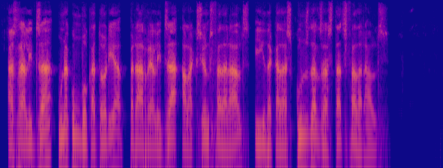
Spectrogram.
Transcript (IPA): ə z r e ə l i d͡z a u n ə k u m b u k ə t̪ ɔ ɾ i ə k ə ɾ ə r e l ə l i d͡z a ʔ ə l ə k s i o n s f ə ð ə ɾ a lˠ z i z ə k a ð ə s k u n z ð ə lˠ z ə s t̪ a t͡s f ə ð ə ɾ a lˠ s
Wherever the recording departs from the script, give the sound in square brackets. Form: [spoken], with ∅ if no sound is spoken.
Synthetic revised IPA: ə z r e ə l i d͡z a u n ə k u m b u k ə t̪ ɔ ɾ i ə [p] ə ɾ ə r e [∅] ə l i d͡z a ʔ ə l ə k s i o n s f ə ð ə ɾ a lˠ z i [ð] ə k a ð ə s k u n z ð ə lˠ z ə s t̪ a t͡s f ə ð ə ɾ a lˠ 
